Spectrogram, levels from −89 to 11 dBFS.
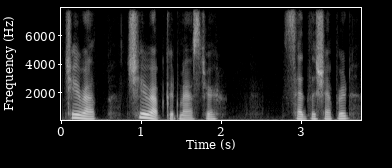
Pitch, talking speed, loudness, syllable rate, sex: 175 Hz, 145 wpm, -19 LUFS, 4.3 syllables/s, female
